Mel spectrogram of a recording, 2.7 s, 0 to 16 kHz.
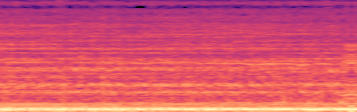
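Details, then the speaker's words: Mazda RX-7 FC 13B rotary, converted 6-port to Turbo II intake with new standalone aftermarket ECU and TPS, idling: rapid even low burble with steady brappy pulse, no misses or stumbling; runs better, no longer smoky; normal idle. "uh it's running way better with the stand alone so I mean just updating going with a stand alone the car is going to run way better"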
